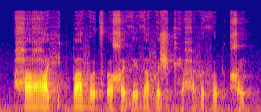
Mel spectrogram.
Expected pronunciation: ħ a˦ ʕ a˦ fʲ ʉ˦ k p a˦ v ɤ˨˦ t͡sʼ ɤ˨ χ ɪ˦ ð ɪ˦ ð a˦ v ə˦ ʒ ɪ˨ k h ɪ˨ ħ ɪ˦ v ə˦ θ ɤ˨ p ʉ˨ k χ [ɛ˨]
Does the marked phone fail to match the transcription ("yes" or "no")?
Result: yes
